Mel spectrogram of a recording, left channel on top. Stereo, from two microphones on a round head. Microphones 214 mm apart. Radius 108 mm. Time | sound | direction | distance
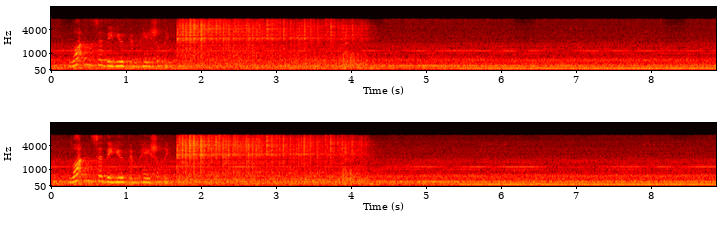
0.2 | a woman speaking | 60° right (ahead or behind) | 1.0 m
1.7 | frying | 45° right (ahead or behind) | 2 m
